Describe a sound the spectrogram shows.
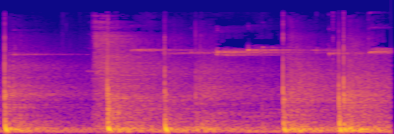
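A basketball bounces on a hard court floor, echoing in a large hall.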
